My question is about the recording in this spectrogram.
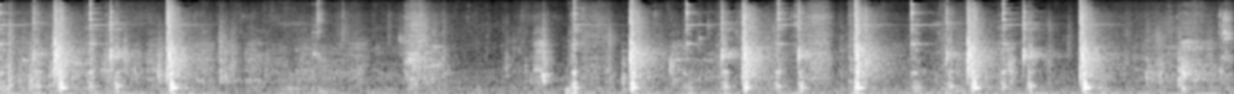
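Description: Two dogs giving short, excited yips and whimpers while begging for treats held above them, with irregular sharp clicks and taps throughout.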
